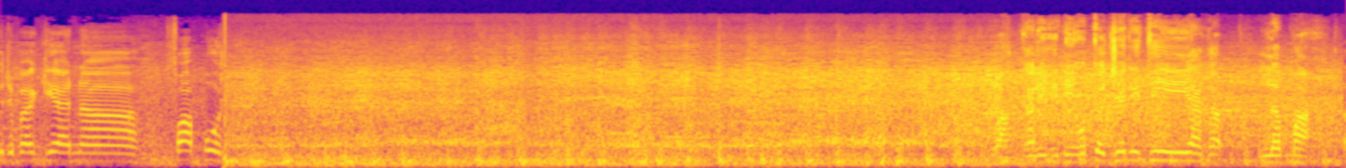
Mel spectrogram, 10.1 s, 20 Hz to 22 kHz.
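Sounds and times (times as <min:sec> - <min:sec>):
stadium crowd din: 0:01.6 - 0:10.0.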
